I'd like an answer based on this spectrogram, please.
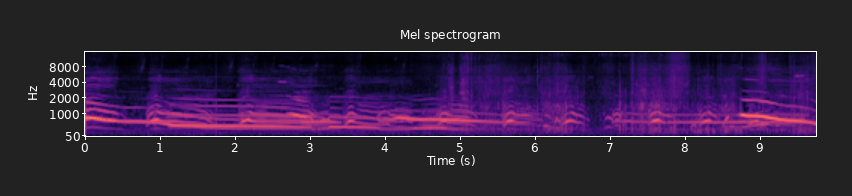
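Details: Several Siberian huskies howl together in long, overlapping, wavering tones that slide up and down, in La Plagne.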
